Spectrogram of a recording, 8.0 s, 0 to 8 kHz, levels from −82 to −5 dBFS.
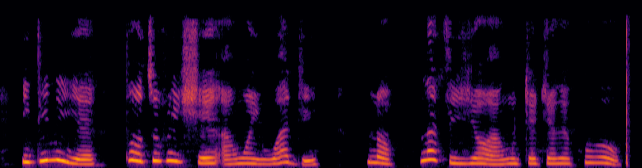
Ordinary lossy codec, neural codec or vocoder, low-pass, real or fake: MP3, 48 kbps; none; 7.2 kHz; real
